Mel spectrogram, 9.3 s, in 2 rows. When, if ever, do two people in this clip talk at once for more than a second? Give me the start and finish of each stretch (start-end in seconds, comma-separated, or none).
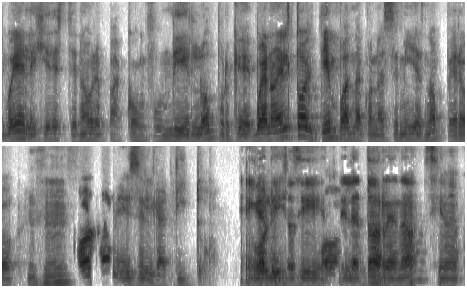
7.0-8.6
